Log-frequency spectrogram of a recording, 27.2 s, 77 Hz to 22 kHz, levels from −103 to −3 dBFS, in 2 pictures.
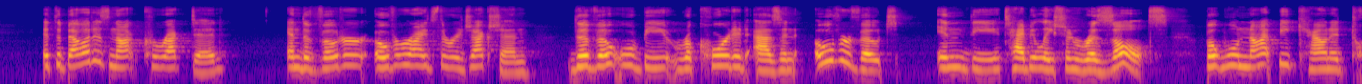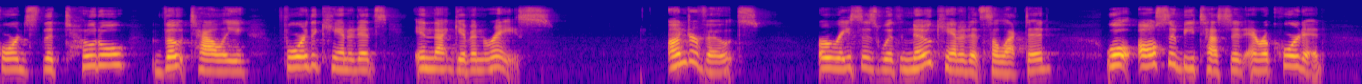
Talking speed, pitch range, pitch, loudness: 120 wpm, 205-265 Hz, 235 Hz, -26 LUFS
